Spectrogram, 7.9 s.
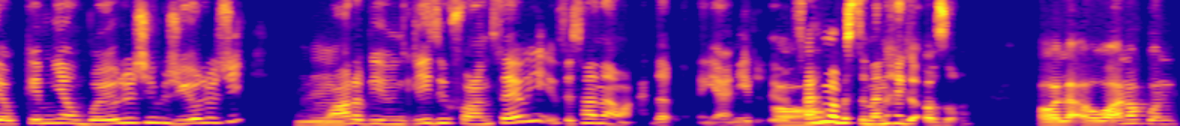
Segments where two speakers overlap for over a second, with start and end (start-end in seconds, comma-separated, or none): none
